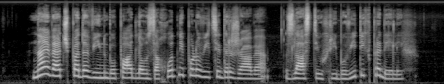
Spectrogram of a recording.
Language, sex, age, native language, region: Slovenian, female, 18-29, Hungarian, Pomurje region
